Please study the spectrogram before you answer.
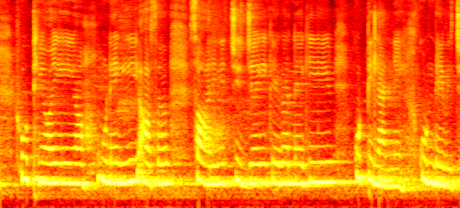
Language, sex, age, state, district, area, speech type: Dogri, female, 30-45, Jammu and Kashmir, Samba, rural, spontaneous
